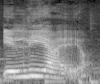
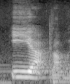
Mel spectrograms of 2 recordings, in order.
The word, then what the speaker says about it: il y a: 자, 이야라고 하는 거는 일리아예요. 근데 이제 프랑스인들이 말할 때 일리아라고 보통은 발음을 또박또박 하지 않고 이야라고 해요.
